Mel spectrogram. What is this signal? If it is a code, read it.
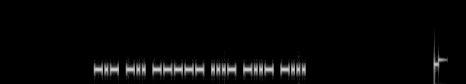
Morse code, heard as a keyed tone, about 43 wpm, 700 Hz. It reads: KD0VXB
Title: USA Call Signs - 6 Characters - 3x Character Spacing - 45wpm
